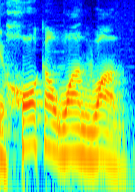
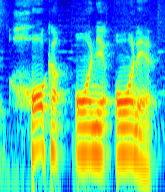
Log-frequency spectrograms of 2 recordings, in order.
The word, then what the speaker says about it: Hoka One One: Stop calling the company Hoka One One. The right pronunciation is Hoka One One.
